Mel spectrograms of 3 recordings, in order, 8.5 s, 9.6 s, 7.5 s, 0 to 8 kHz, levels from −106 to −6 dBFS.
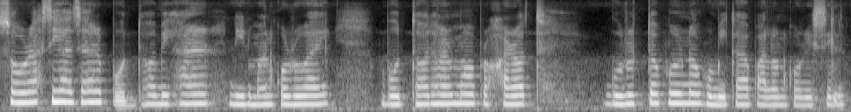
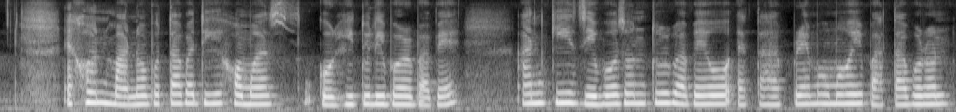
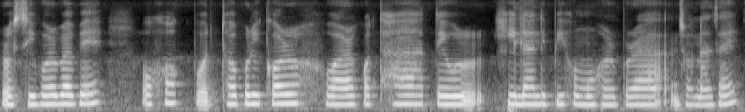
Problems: none marked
